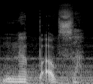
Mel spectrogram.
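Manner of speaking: ordinary delivery, nothing marked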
